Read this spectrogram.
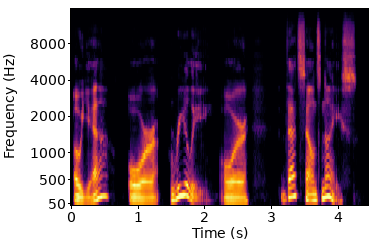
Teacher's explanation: you can also use things like, oh yeah, or really, or that sounds nice, with a slightly rising intonation. These signal that you're interested and give the other person space to continue.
